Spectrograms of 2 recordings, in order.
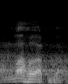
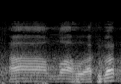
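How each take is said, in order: First: Said in the usual way. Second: "الله أكبر" with a lengthened opening "آ"; "آالله أكبر" as a question, rising at the end; questioning long hamza. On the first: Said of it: "نعم،". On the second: Shown as a demonstration. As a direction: stretch the first vowel of "الله أكبر" into a question. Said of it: "هذا استفهام".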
